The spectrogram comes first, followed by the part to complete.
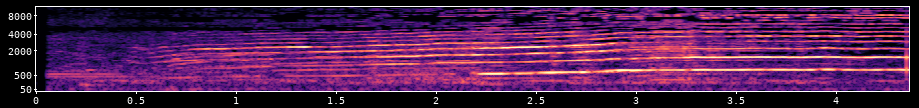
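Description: A child's long sustained shout into a large horn-shaped pipe of a voice-driven fountain, one held note that rises in pitch and grows louder over the first three seconds, then holds steady.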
